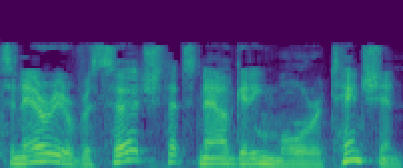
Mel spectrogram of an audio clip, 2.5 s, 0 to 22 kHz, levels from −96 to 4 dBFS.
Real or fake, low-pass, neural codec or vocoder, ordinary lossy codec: real; 7.2 kHz; none; MP3, 32 kbps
